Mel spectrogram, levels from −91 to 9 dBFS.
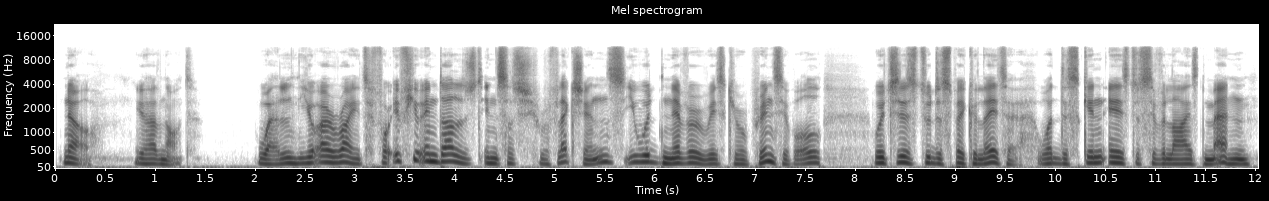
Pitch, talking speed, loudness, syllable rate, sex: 145 Hz, 160 wpm, -18 LUFS, 4.6 syllables/s, male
